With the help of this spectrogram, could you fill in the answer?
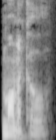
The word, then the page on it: monocle: British English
